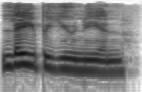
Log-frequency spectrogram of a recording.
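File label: "labor union", British English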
